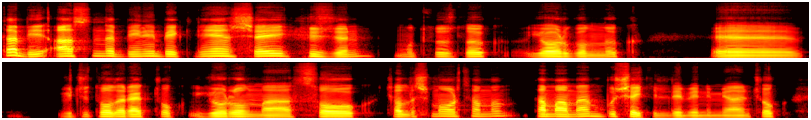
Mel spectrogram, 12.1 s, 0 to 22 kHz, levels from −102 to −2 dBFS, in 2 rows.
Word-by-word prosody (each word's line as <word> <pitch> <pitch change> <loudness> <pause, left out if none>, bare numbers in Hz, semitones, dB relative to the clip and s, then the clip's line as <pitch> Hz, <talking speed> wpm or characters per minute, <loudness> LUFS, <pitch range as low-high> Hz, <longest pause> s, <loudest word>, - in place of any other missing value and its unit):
Tabii. 160 -8 +4
Aslında 165 -1 +2
beni 155 +1 -3
bekleyen 155 +3 +2
şey 160 +2 +3
hüzün, 135 0 -2 0.2
mutsuzluk, 130 +1 -6 0.2
yorgunluk. 120 +1 0 0.5
Eee, 110 -1 +1 0.5
vücut 125 +3 -13
olarak 130 -1 +4
çok 130 - -8
yorulma, 120 0 0
soğuk 120 -1 +2
Çalışma 130 +4 -2
ortamım 155 +4 -6
tamamen 145 0 +2
bu 150 - -5
şekilde 110 -7 +1
benim. 105 0 -8
Yani, 105 +1 -3
çok 125 +1 -5
130 Hz, 110 wpm, -27 LUFS, 120-150 Hz, 0.5 s, Tabii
